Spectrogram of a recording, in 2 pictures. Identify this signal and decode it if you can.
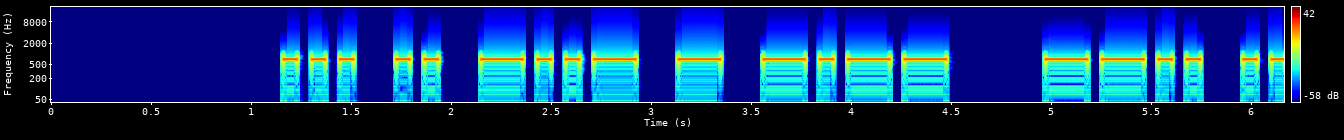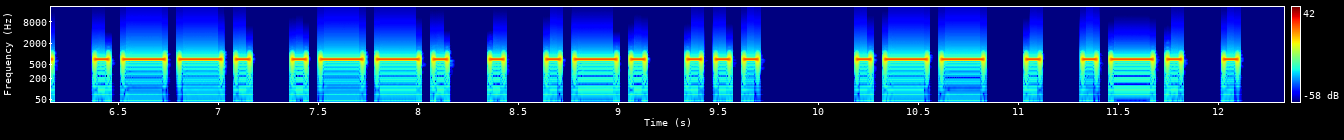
Morse code, heard as a keyed tone, about 17 wpm, 700 Hz. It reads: SIXTY ZIPPERS WERE
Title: Pangram Challenge v2 - 17wpm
